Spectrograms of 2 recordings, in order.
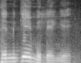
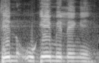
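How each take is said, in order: First: Din and uge merge into one word, dinge. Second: Din and uge are said as separate words. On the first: This is the everyday colloquial form. "इसको लोग सामान्य बोलचाल में क्या बोल देते हैं" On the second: This is the standard form. "बोलना तो ये चाहिए दिन उगे मिलेंगे, ये सही है"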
